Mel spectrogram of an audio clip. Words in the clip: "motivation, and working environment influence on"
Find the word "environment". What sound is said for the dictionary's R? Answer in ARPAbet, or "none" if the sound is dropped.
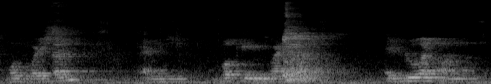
none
